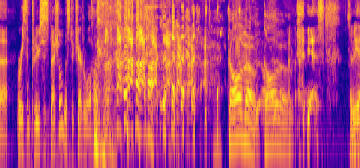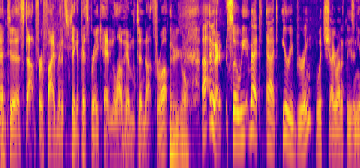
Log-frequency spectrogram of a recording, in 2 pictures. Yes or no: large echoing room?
no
